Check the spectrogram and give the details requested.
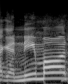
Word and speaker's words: Agamemnon: Agamemnon?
